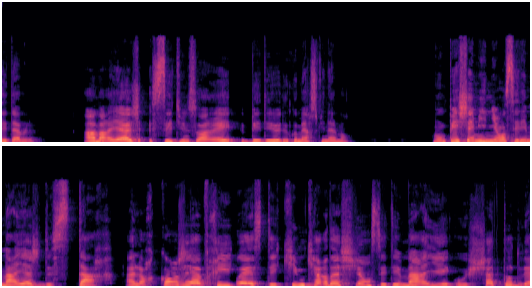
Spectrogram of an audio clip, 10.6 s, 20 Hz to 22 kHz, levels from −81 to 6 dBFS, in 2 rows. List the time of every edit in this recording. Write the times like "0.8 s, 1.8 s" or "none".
2.8 s, 7.6 s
